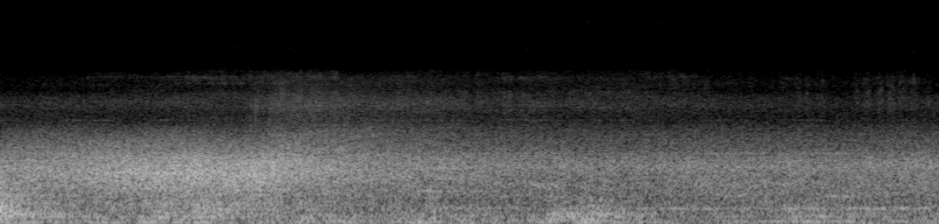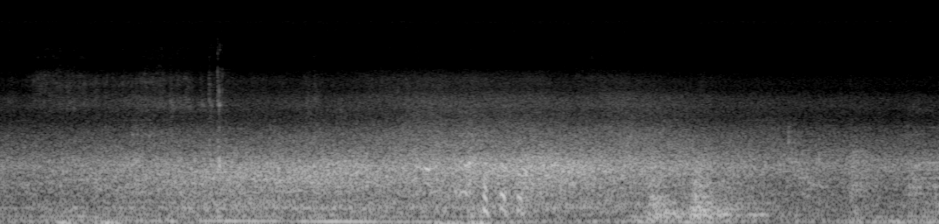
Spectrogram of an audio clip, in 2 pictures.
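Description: Small plastic wheels roll and rattle over rough concrete.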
